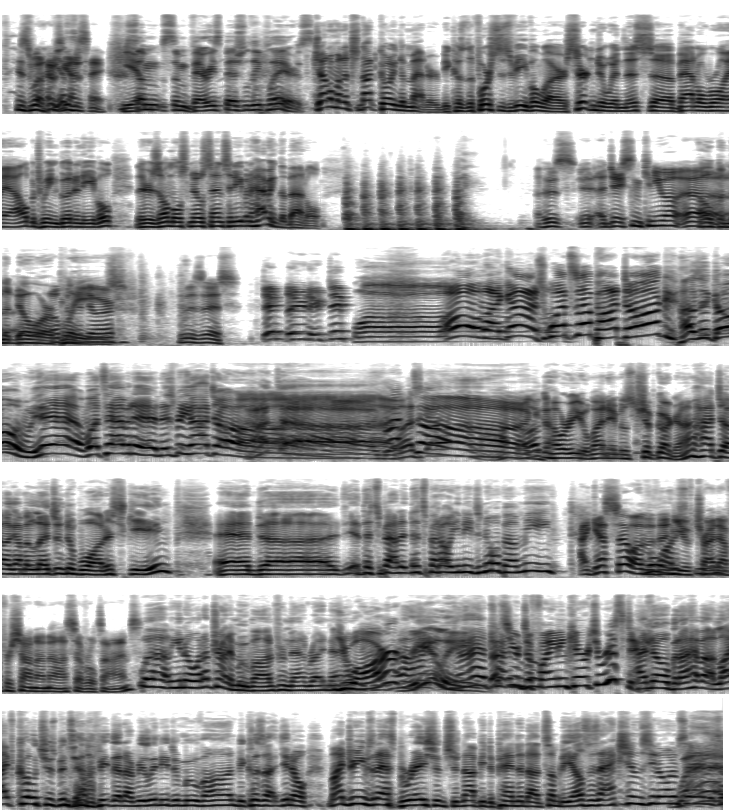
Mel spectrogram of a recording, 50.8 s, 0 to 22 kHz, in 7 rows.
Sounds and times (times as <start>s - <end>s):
Speech: 0.1s - 10.5s, 12.6s - 50.8s.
